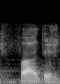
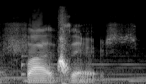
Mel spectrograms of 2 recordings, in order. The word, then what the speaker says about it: fathers: E então vem o TH na palavra fathers. Para pronunciar corretamente o TH, você coloca a língua entre os dentes quando chegar no TH e fala com o som de Z, ficando fathers, fathers.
